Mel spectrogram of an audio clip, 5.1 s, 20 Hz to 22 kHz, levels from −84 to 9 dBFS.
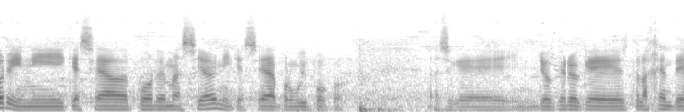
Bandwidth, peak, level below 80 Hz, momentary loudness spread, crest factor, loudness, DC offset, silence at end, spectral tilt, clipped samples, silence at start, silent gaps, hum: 16.5 kHz; -20 dBFS; -70 dBFS; 11 LU; 20 dB; -41 LUFS; under 0.1%; 0 s; -5 dB/octave; under 0.1%; 0 s; none; none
